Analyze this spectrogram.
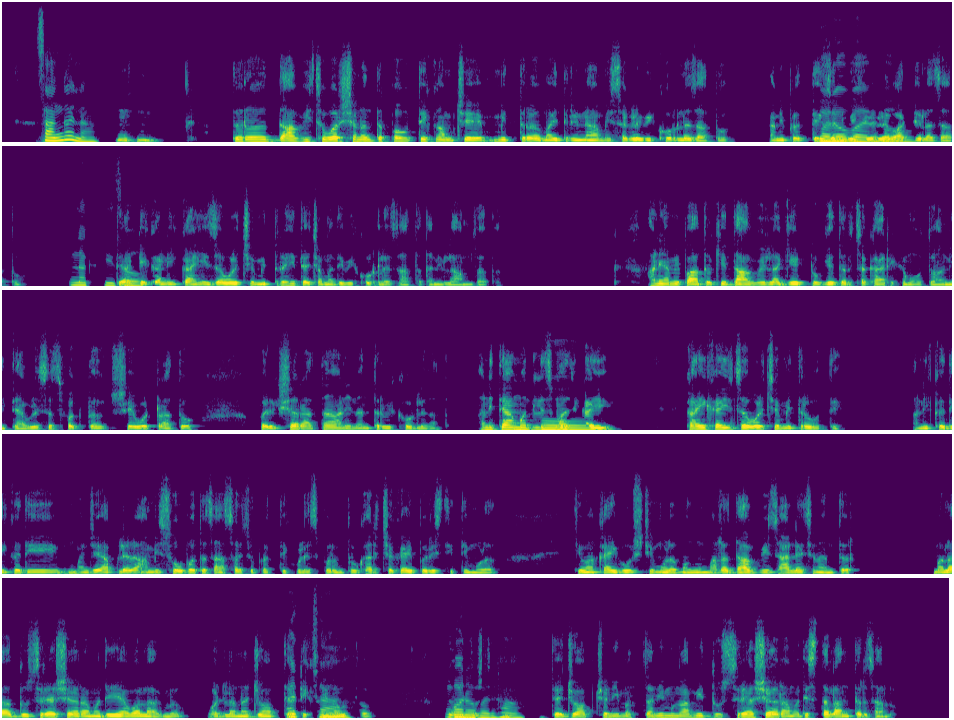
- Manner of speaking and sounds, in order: in English: "गेट टुगेदरचा"; drawn out: "हो"; other background noise; unintelligible speech
- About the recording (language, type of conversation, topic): Marathi, podcast, जुनी मैत्री पुन्हा नव्याने कशी जिवंत कराल?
